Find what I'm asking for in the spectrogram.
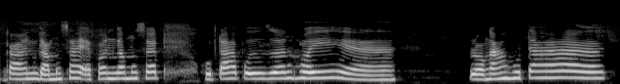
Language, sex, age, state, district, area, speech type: Assamese, female, 30-45, Assam, Dibrugarh, rural, spontaneous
